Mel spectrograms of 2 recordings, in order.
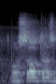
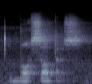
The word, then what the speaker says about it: vosotros: Vosotros, vosotras. Spelled with the letter V, but the V and the B in Spanish sound exactly alike, like a B.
